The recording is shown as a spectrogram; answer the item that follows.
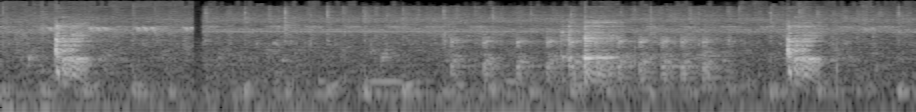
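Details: A nocturnal Tokay gecko (Gekko gecko) of Southeast Asia gives loud, abrupt, croaking barks in short bursts against a low background hum, a territorial signal to rival males and mating call to females.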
